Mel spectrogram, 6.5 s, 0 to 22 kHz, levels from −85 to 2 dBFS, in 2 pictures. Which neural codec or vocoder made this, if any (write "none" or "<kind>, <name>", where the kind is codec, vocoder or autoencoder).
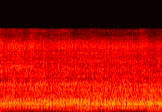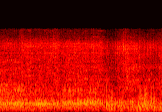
none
